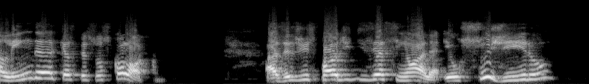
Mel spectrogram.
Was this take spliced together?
no; 0 cuts

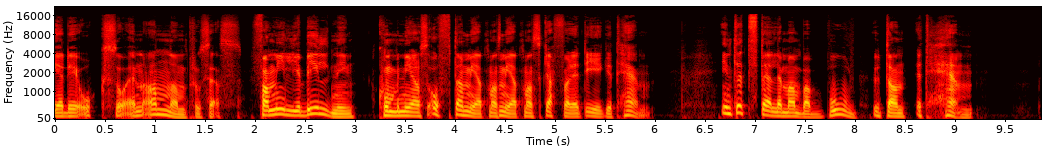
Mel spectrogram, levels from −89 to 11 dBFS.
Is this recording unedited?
no; 4 cuts; at 1.9 s, 4.4 s, 8.0 s, 8.5 s

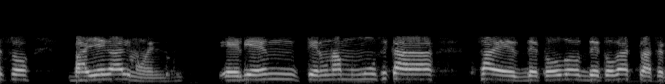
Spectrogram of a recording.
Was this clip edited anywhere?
yes; 3 cuts; at 1.3 s, 2.4 s, 4.7 s

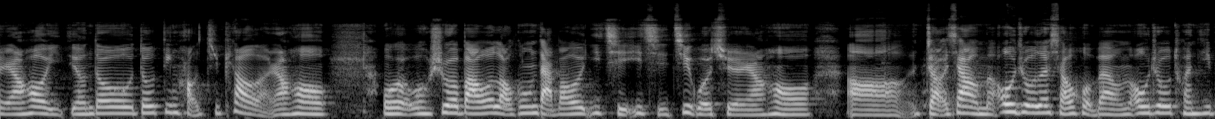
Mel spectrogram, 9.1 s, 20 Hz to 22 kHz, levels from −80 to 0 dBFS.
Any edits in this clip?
no; 0 cuts

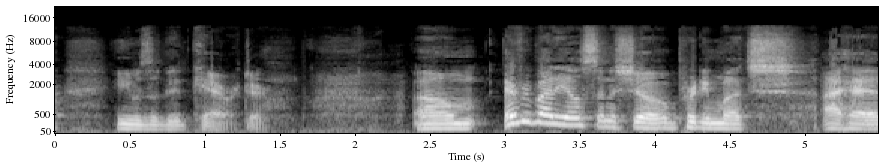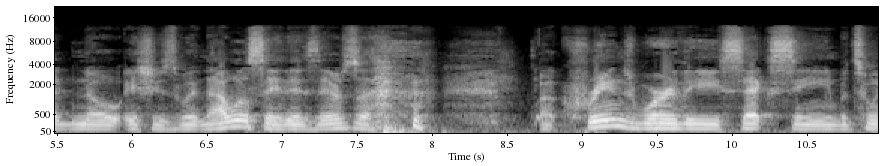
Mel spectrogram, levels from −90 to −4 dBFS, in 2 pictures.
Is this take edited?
no; 0 cuts

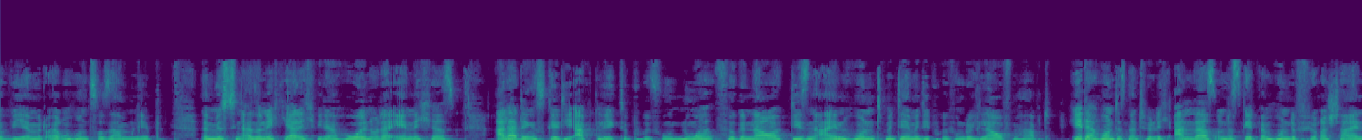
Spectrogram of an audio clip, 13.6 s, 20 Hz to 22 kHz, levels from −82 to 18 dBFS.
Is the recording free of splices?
no; 1 cut; at 10.6 s

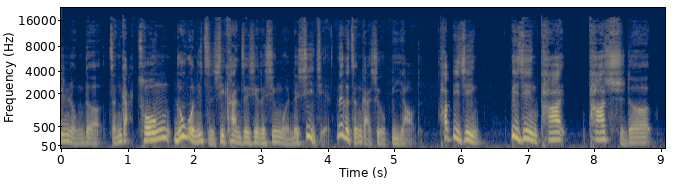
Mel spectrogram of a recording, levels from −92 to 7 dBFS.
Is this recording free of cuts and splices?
no; 3 cuts; at 1.1 s, 4.0 s, 6.5 s

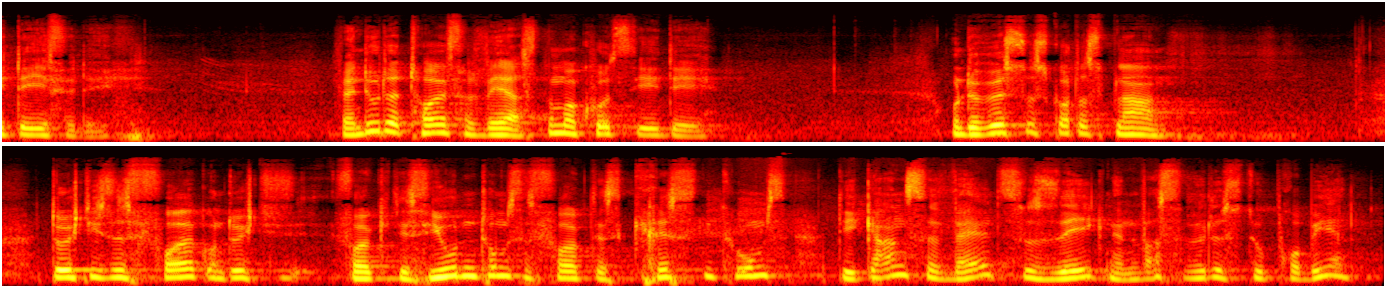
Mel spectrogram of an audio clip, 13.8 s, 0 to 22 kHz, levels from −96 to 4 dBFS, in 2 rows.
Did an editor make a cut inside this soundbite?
no; 0 cuts

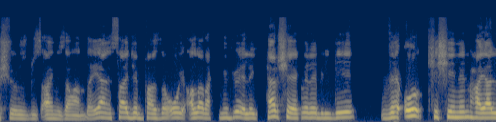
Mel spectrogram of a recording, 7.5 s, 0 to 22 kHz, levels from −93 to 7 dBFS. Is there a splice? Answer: yes; 3 cuts; at 2.1 s, 3.8 s, 4.5 s

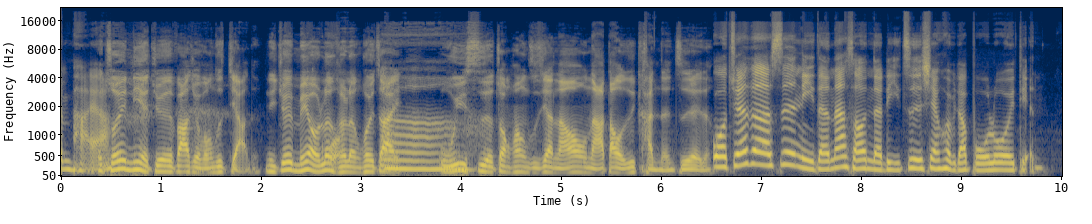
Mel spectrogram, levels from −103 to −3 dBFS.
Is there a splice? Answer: yes; 1 cut; at 2.0 s

